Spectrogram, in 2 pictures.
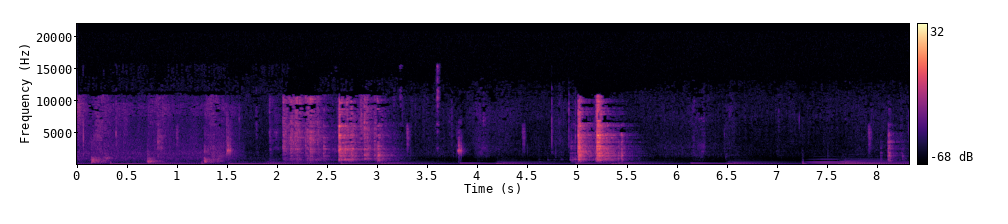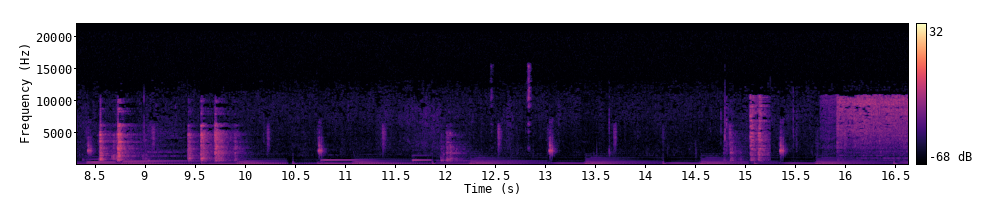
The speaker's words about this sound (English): You know, there's something relaxing about washing dishes. Yeah, it's just the act of doing it, you know. Wash, rinse, repeat.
